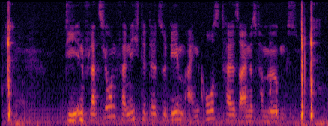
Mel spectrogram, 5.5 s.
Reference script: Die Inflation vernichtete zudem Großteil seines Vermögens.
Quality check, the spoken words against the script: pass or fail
fail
